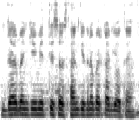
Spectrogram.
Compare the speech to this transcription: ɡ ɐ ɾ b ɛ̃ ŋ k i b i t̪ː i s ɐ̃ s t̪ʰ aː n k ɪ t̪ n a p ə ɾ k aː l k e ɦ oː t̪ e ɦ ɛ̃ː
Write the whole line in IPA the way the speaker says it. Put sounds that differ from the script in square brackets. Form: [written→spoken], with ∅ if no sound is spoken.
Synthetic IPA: ɡ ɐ ɾ b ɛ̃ ŋ k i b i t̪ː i s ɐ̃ s t̪ʰ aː n k ɪ t̪ n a p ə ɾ k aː [l→ɾ] k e ɦ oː t̪ e ɦ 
